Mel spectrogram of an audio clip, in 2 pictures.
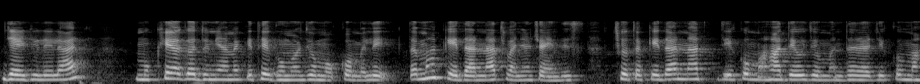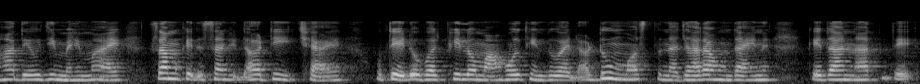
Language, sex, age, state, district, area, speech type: Sindhi, female, 45-60, Gujarat, Surat, urban, spontaneous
